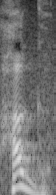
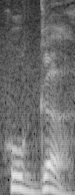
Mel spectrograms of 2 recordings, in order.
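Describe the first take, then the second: First: It has an uh vowel and ends in g. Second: It has an oo vowel and a final a. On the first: The speaker calls it right. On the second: The speaker calls it wrong.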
